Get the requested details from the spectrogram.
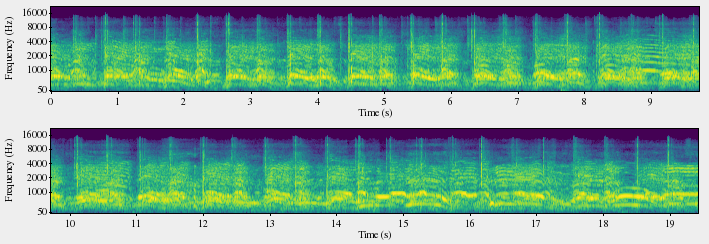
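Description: A band plays lively music outdoors.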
